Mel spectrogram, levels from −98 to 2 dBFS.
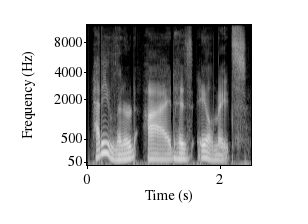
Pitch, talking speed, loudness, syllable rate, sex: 110 Hz, 120 wpm, -19 LUFS, 5.0 syllables/s, male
